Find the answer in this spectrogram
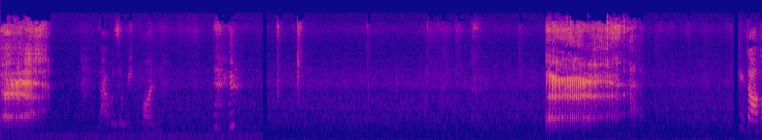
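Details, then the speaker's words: Voluntary burping on request, the last burps before ending a live stream: two loud, drawn-out voiced belches with quieter throat sounds between them, and a third burp starting at the end. "I'm going to burp one more time and then go."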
